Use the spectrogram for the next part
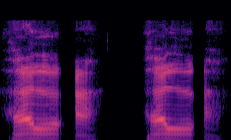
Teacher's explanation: lam ini sifatnya tawasut maka ya alirkan sedikit saja hal a hal a ya seperti itu tidak perlu dipantulkan tidak · Tidak ada sifat kolkolah. Maka jangan hale ya. Dan dia juga tidak punya sifat syiddah ya. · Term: huruf lam, tawasud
